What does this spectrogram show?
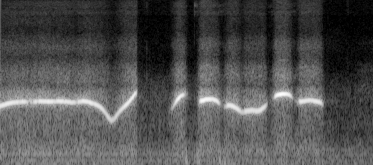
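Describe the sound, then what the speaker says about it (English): Someone whistles a sustained, wavering tone for over a second, then a run of short separate whistled notes, close and clear against near silence. "Now I can whistle."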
